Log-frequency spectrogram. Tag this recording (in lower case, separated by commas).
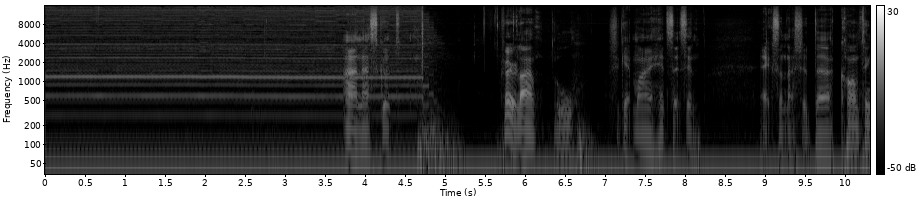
hum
